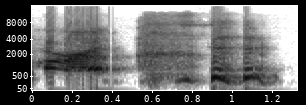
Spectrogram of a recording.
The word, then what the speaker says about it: Kara: Did I pronounce both those correctly? No. I'm Kara.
